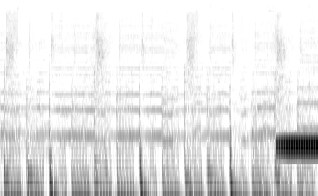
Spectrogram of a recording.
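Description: An electronic telephone ringing tone pulses in a quick, steady repeating pattern, then switches to a louder continuous beep at the end. No one speaks.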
